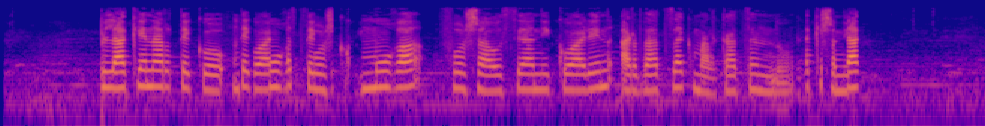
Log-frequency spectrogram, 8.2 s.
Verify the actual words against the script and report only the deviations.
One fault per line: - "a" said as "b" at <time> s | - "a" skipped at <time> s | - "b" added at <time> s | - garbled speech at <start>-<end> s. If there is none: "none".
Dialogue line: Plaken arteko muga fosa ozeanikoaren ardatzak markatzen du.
- garbled speech at 2.0-3.0 s
- garbled speech at 6.6-7.2 s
